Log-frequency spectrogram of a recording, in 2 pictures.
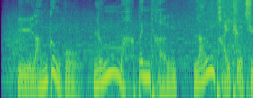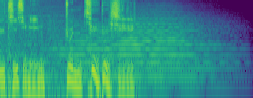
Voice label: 报时; 央视

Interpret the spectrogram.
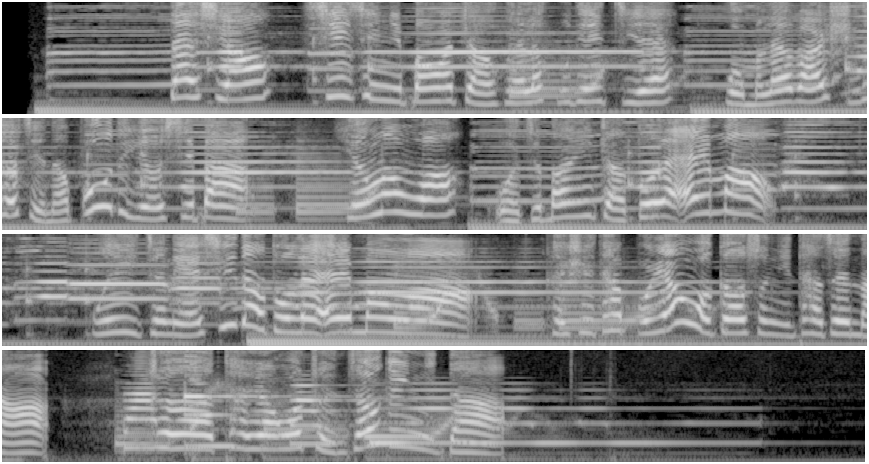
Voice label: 台湾 女童; 哆啦美

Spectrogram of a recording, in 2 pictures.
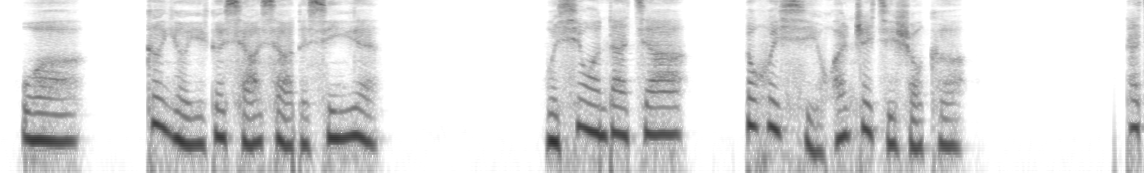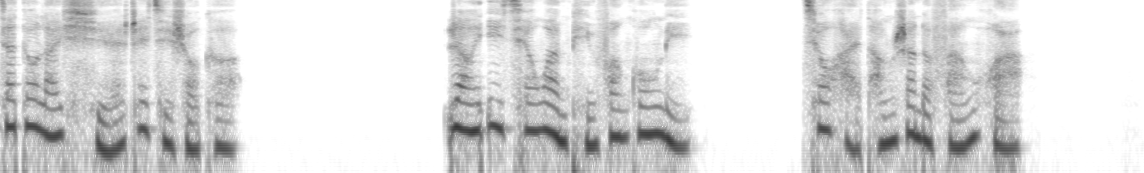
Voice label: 舒缓节奏

